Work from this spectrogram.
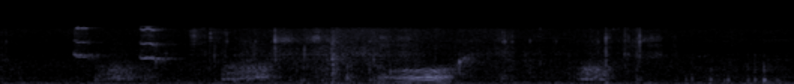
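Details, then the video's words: Two feisty Schnauzer puppies play fighting: short yips early, then a wavering growl-whine peaking near the third second, with soft scuffles and patter around it. "Schnauzer puppies play fighting"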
